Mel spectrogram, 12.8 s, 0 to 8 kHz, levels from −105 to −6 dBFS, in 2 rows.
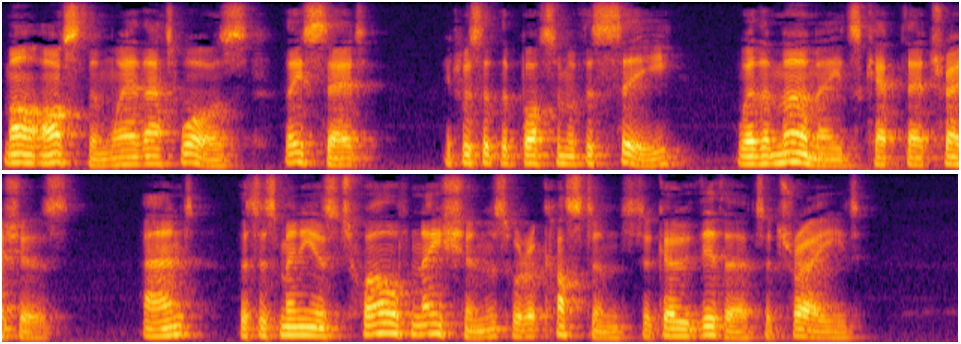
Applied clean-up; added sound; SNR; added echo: none; none; none; none.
